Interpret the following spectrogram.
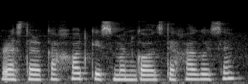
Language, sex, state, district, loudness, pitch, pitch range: Assamese, female, Assam, Kamrup Metropolitan, -16 LUFS, 235 Hz, 225-245 Hz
